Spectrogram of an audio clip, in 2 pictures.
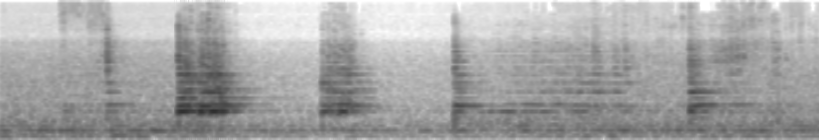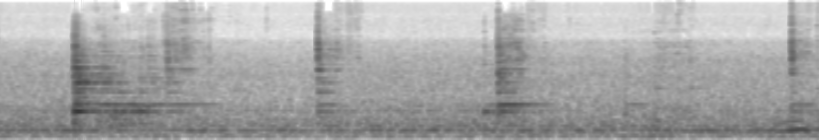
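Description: Chilies frying in a pan for atukula mixture, with intermittent sizzling bursts, stirring scrapes and light clinks of a utensil against the pan, close and moderately loud, no talking.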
